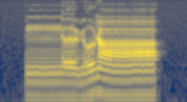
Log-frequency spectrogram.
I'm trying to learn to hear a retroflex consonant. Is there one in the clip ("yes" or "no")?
yes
